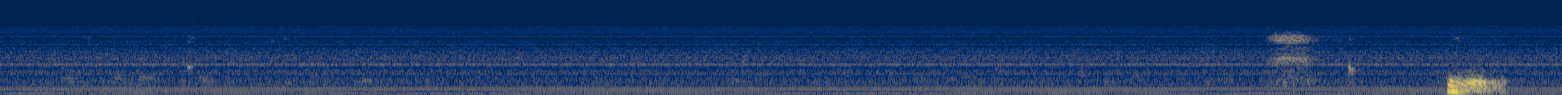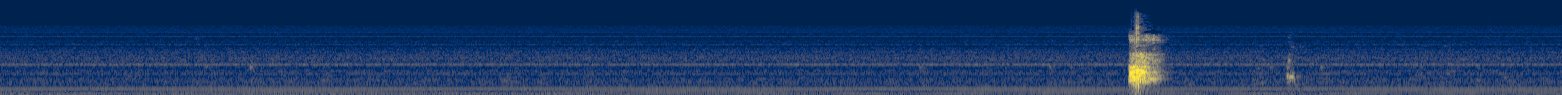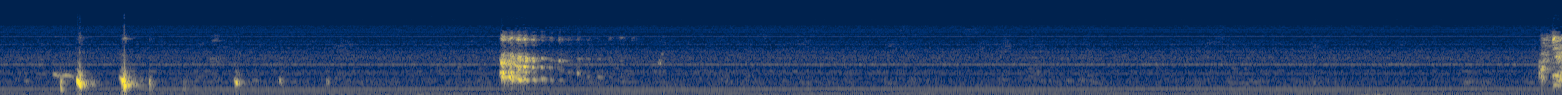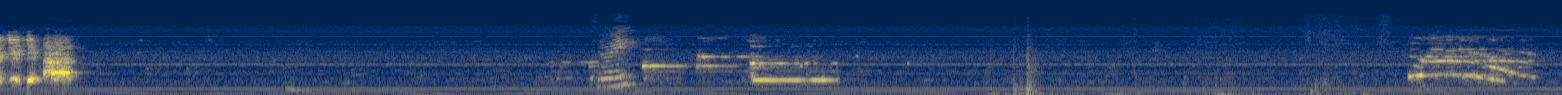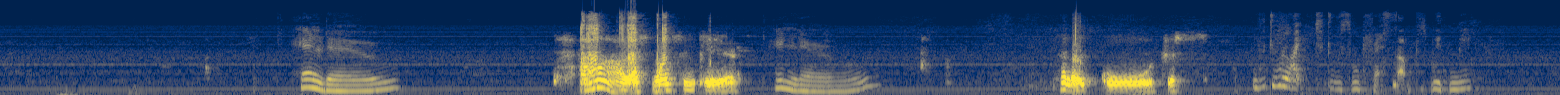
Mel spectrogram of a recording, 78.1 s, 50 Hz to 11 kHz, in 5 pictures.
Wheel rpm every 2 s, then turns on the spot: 0, 0, 0, 0, 0, 0, 0, 0, 0, 0, 0, 0, 0, 0, 0, 0, 0, 0, 0, 0, 0, 0, 0, 0, 0, 0, 0, 0, 0, 0, 0, 0, 0, 0, 0, 0, 0, 0, 0.
none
